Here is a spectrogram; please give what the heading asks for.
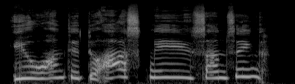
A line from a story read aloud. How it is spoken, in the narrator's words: said Prak in a thin voice and coughed slightly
